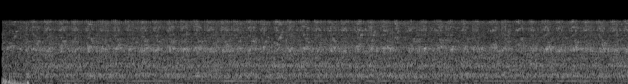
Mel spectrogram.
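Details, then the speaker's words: Elite Suito bike trainer used six months: sharp high squeak about twice a second in time with the flywheel, from the sealed bearing at the back where the plastic race guard shed small plastic particles. "it's like a lot of sealed bearings that is where the squeaking was coming from"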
